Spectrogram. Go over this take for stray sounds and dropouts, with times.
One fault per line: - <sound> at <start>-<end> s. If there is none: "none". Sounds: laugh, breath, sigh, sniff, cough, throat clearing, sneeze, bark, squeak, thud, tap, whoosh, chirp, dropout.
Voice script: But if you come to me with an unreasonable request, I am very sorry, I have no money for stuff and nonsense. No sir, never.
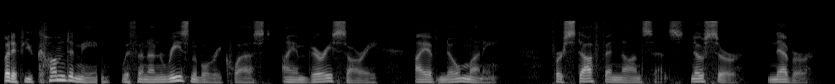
- dropout at 1.0-1.0 s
